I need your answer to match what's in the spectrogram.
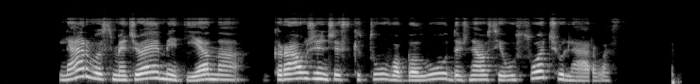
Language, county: Lithuanian, Panevėžys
